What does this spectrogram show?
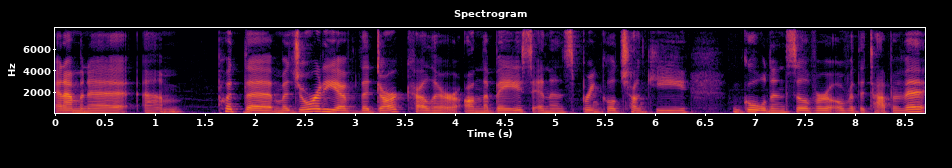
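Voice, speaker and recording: On a very clean recording with a silent background, a woman speaks at a moderate pace in a bright, sharp tone, with fairly low pitch and fairly even intonation. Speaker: craft hobbyist. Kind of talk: tutorial. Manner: halting; casual.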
